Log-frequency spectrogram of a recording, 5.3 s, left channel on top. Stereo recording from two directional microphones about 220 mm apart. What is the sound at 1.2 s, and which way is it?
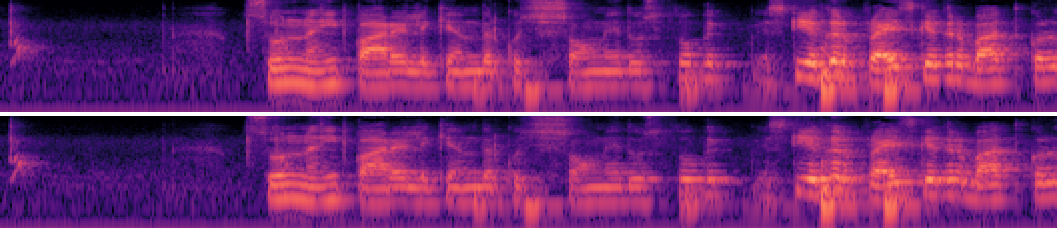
Speech, 25° left (ahead or behind).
